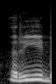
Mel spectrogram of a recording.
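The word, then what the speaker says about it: read: रीड, रीड means पढ़ना, second form third form इनका pronunciation थोड़ा सा डिफरेंस होता है, रेड, रेड।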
